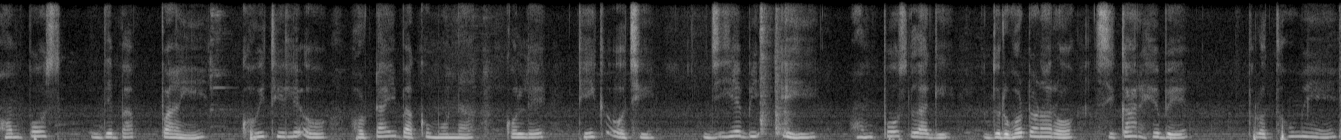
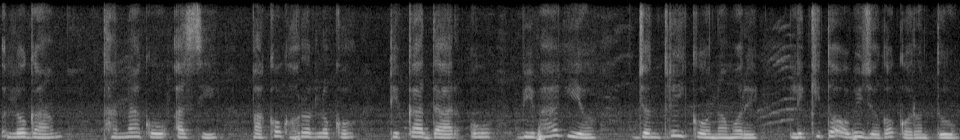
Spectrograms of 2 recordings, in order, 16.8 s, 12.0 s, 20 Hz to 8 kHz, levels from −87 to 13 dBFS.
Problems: none marked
